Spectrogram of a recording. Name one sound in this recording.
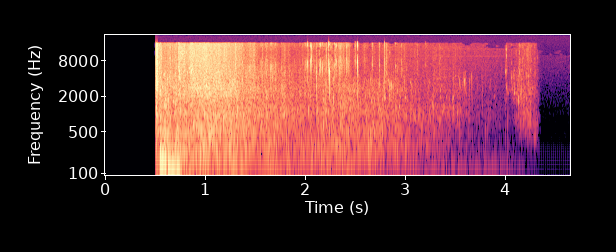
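Water splashes hard and sprays, then fades away.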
